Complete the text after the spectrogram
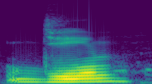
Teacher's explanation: جیم جب نکلے گا جب زبان کا درمیان کا حصہ اوپر کے تالو سے ٹکر کھائے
